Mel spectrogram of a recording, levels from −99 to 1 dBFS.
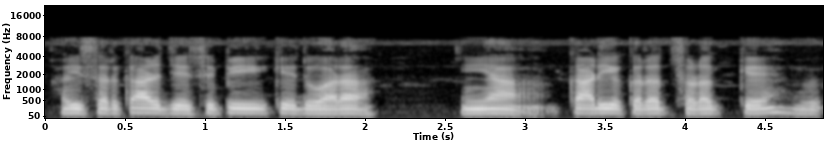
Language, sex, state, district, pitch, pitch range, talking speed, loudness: Bhojpuri, male, Uttar Pradesh, Deoria, 120 Hz, 115-120 Hz, 135 wpm, -19 LUFS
